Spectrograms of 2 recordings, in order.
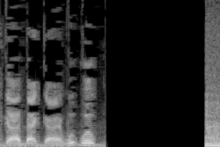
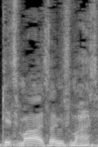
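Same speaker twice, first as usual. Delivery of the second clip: ordinary talk, nothing marked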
